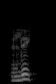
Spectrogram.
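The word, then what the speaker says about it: liqueur: don't care for liquor when referring to a cordal we use the French pronunciation lior Miss Tinsley I shouldn't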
